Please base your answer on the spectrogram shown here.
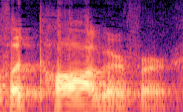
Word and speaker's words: photographer: Sana photographer. Bu t'nin üstüge urğu düşüdü.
